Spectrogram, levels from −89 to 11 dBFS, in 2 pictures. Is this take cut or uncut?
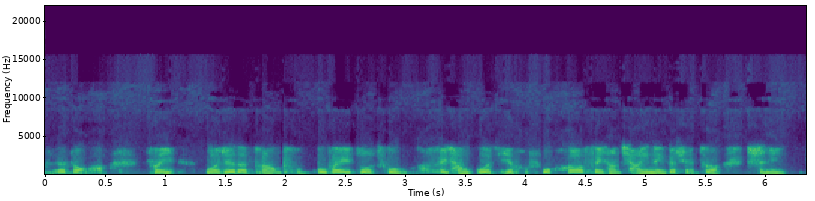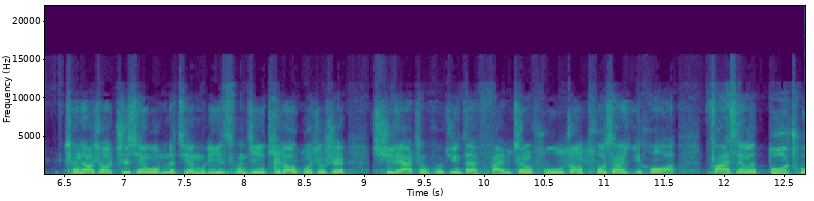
cut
